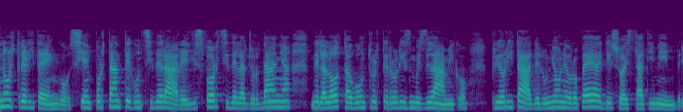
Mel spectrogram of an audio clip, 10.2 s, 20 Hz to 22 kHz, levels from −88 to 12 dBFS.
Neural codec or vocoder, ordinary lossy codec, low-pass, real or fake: codec, 16 kHz, 8 kbps, FreqCodec, larger model; none; 7.2 kHz; fake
